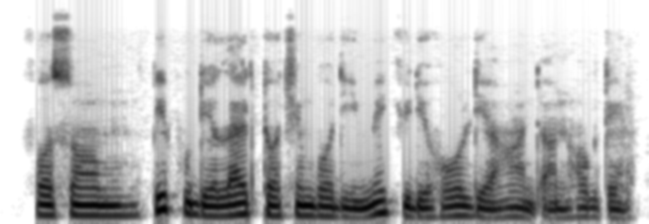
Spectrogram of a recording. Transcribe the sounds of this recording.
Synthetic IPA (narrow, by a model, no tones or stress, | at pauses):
fɔsɔ̃mpipʰl̩delaɪk̚tɔt͡ʃĩŋbɔdimekʰjudeholddɛəɦãndã̰nhɔɡ̚dɛ̃m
